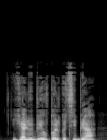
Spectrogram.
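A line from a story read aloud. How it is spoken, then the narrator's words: Anguished shout. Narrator (Russian): закричал Дарио, словно криком надеялся разбудить ту, что навеки уснет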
